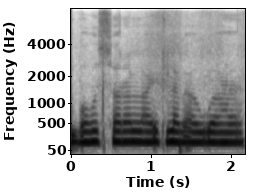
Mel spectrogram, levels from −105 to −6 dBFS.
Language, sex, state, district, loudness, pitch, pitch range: Hindi, male, Jharkhand, Deoghar, -12 LUFS, 170 Hz, 165-170 Hz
